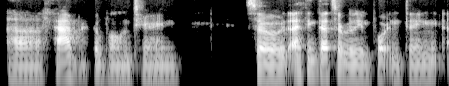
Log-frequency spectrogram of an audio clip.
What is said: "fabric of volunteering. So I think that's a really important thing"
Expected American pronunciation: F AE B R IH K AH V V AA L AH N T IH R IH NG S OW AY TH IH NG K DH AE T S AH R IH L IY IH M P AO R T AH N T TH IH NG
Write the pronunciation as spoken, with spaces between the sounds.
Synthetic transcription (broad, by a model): F AE B R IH K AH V V AA L AH N T IH R IH NG S OW AY TH IH NG K DH AE T S AH R IH L IY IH M P AO R T N TH IH NG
